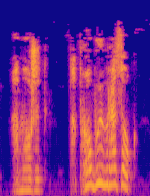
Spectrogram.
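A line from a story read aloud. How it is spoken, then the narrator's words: Hesitant question. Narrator (Russian): неуверенно спросил весельчак У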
